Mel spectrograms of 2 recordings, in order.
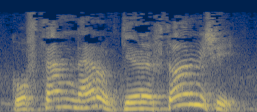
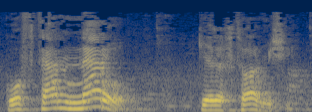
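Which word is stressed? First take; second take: گرفتار; نرو. First: The stress falls on the word گرفتار. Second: The stress falls on the word نرو. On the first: It stresses the trouble that would follow. "تأکیدش به گرفتاره" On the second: It stresses what the warning said not to do. "تأکیدشون نرو"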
